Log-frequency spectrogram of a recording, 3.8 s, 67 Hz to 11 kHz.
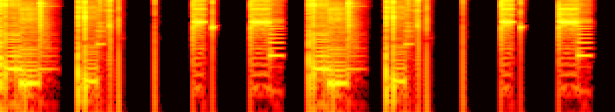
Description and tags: Elctroid 125bpm04 LoopCache AbstractPercussion
Abstract Percussion Loops made from field recorded found sounds
Abstract, Loops, Percussion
